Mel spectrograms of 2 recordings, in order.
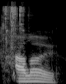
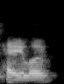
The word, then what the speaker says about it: Halo: I think it's pronounced hello. I think it's Halo. I think it's hello. Hello. No, the second L is silent. It's Halo.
